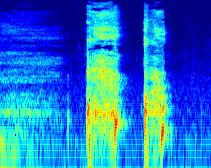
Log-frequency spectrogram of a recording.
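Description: A man coughing twice into his cupped hands, two short sharp coughs about half a second apart.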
